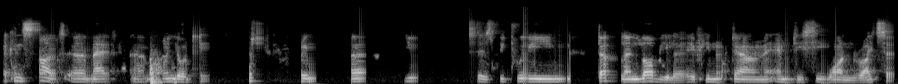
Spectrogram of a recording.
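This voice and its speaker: A man's voice: medium pitch, fairly even intonation, creaky, rough recording. Man on glitchy, cutting-out call audio. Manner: halting, hesitant questioning. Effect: glitchy audio that keeps cutting out. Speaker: webinar moderator. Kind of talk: moderating a scientific Q&A. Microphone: video call.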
